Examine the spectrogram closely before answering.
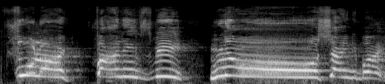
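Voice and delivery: cris aigus d'excitation. Real, not acted. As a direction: crie chaque nom de carte, ravi. Tire une carte Full Art. (excité, crie devant la Full Art)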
